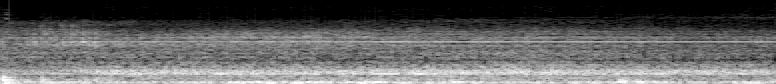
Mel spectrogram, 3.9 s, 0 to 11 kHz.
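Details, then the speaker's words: PECRON E2000LFP / EB3000 power station cooling fans, checked over a viewer-reported noise: soft steady whir with a faint thin tone, no rubbing or scraping; fans running normally. "okay yeah see I don't hear anything um no I've been a sound guy for a long time"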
